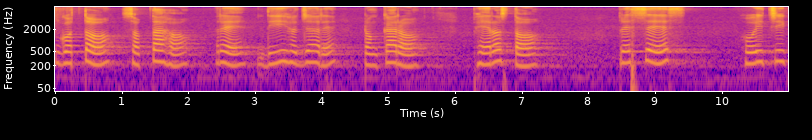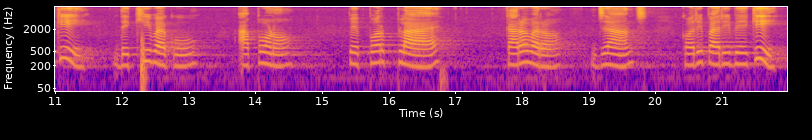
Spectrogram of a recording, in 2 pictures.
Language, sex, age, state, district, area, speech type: Odia, female, 30-45, Odisha, Jajpur, rural, read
